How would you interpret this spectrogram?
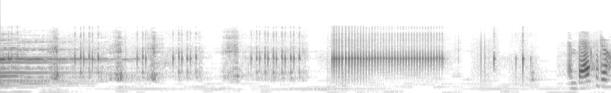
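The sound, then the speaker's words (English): A telephone being dialed to call a lawyer: several bursts of rapid rattling clicks, then a steady buzzing tone for about a second, followed by more clicks and a brief voice at the end. “I'll get him on the phone right now.”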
